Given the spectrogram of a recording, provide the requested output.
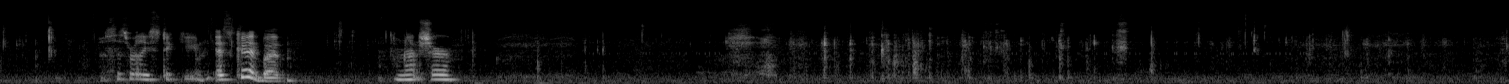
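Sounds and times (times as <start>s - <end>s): person chewing: 4.6s - 15.0s.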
